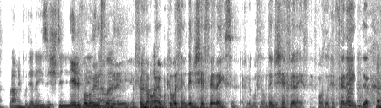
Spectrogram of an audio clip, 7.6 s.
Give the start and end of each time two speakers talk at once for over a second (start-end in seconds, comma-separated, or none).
1.4-2.6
